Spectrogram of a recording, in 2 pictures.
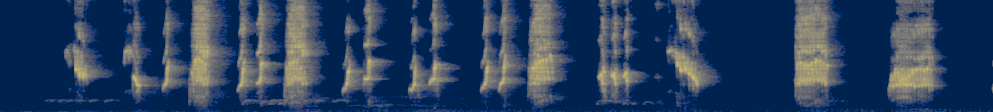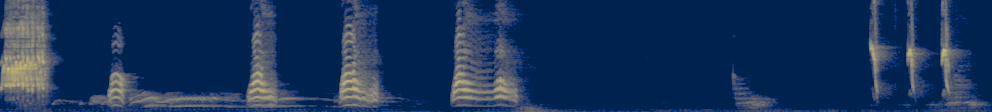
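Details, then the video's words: Long-tailed shrike in morning sun delivers a long varied medley: sharp high chips and harsh bursts, then lower warbled phrases, trailing off before a few final high ticks. "KICAUAN BURUNG CENDET SAAT BERJEMUR DI PAGI HARI"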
